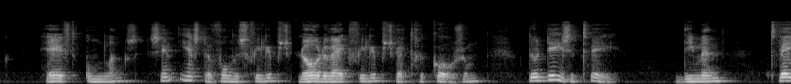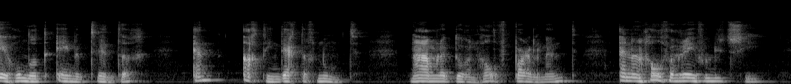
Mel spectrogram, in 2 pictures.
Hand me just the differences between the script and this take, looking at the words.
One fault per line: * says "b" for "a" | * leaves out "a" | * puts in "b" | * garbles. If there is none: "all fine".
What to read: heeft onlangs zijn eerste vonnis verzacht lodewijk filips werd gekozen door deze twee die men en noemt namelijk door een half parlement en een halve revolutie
* says "filips" for "verzacht"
